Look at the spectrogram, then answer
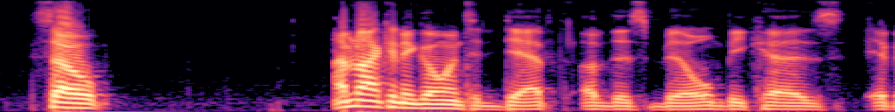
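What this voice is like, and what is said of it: Usual voice. Nothing is said of it.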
